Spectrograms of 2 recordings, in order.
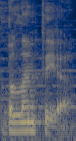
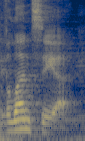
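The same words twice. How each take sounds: First: Valencia is pronounced the native Spanish way. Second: Valencia is pronounced the American English way. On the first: This is how local people say it. The speaker calls it right. "they would say no, it's" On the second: This is how the speaker says it. The speaker calls it wrong. "I would say"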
